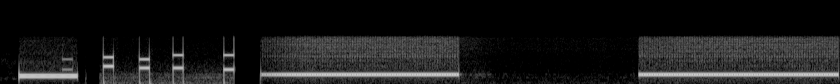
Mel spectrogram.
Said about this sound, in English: Well, we'll call his phone number right now and see if we can get him on the phone, okay?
